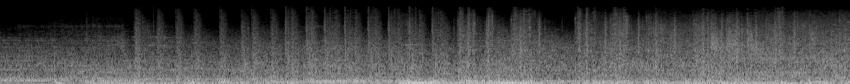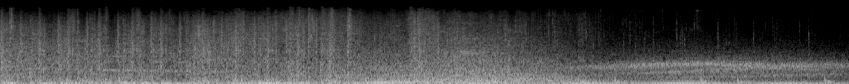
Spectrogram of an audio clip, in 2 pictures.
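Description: Gunfire in the Max Payne 3 video game: dense, rapid bursts of shots crackle for several seconds over a loud, continuous background of action-game noise, then thin out toward the end.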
